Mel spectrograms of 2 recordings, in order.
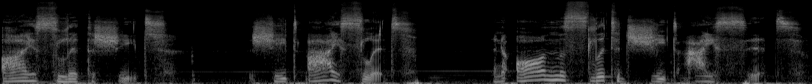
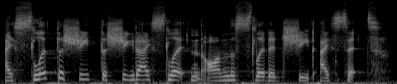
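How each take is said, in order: First: It is said in a deeper voice. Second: It is said in a normal voice.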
